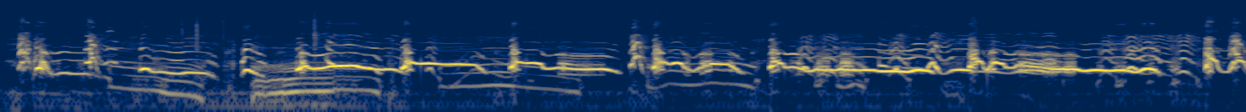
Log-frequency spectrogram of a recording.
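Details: Shetland sheepdogs howling together: long, sustained, wavering tones with harmonics, several voices overlapping and sliding up and down, a few yips at the start, continuous for over ten seconds.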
